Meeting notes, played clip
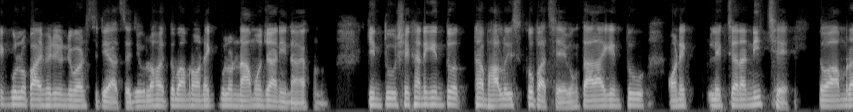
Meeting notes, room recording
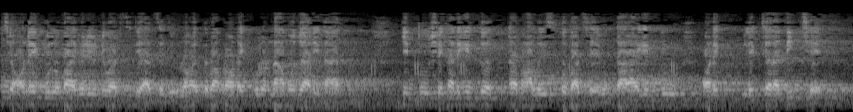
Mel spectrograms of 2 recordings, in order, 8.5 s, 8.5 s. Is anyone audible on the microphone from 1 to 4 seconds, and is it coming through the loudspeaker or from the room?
echo only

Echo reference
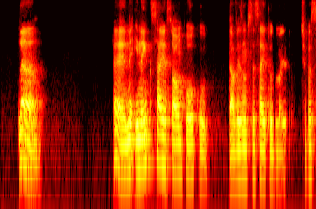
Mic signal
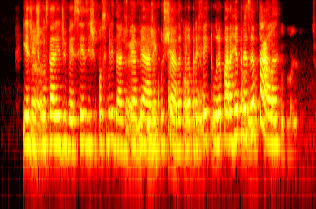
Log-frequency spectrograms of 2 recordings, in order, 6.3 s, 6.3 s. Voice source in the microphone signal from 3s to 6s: both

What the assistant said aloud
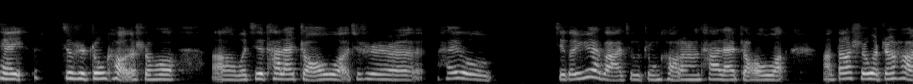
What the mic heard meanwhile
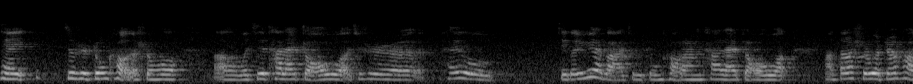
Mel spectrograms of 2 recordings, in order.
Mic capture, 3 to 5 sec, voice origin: echo only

